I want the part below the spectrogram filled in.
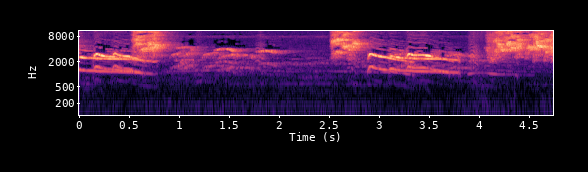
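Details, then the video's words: A king quail gives two bursts of high, descending whistled notes, each run sliding downward, with harsh scratchy bursts of noise between them. "Sound of king quail/puyuh batu"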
